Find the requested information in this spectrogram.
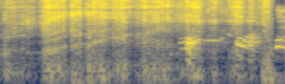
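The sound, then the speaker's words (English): Heavy Amazon Basics index card of heavyweight paper stock being torn slowly, a coarse, crackling rip that runs steadily for a few seconds with gritty bursts and fibrous scratching, with brief snatches of voice near the end. “Look at how that tears, too.”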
